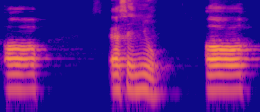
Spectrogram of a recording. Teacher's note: अब आगे कि जी अगर मैं बात करूँ कि इसी ओ को मैं जीभ के आधार पर, तो जीभ के पिछले हिस्से से निकलता है, मतलब पिछला हिस्सा जो हमारा वो उसमें बदलाव आता है जब हम ओ कहते हैं। ओ यानी कि जीभ का पिछला हिस्सा नीचे की तरफ दबता है हल्का-सा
